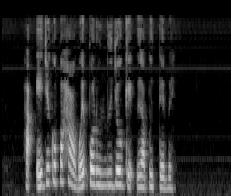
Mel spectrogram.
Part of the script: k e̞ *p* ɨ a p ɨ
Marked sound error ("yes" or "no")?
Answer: yes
